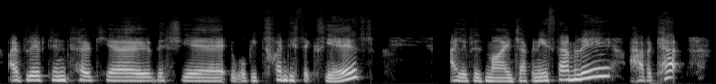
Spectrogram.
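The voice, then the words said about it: British accent. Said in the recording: “You might be able to tell from my accent, although some people can't anymore. I'm British.”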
